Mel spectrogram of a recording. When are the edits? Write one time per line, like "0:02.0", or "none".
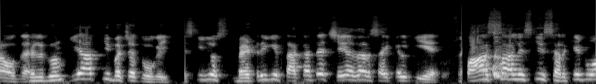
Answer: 0:01.9
0:04.6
